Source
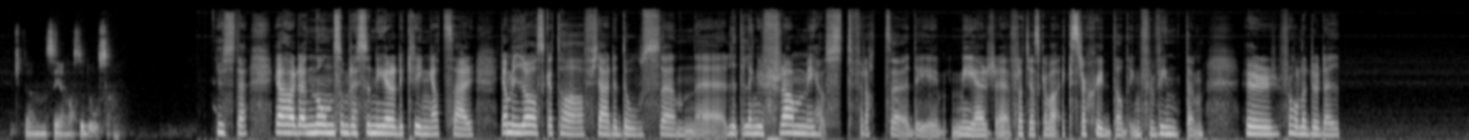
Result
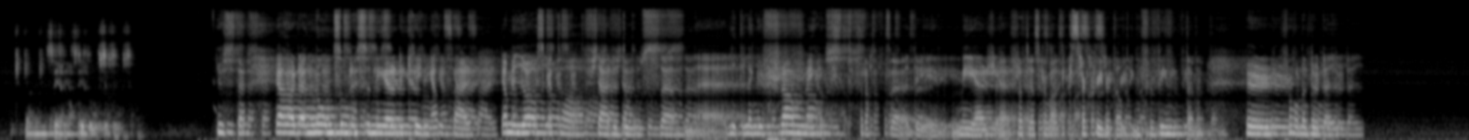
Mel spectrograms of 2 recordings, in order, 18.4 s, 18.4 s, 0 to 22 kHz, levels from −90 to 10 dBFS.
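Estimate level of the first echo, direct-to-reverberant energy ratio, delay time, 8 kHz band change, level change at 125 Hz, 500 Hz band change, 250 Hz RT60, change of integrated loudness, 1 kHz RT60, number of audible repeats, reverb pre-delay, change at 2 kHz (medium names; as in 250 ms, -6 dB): -10.0 dB, no reverb, 110 ms, -14.0 dB, -6.0 dB, -8.0 dB, no reverb, -7.5 dB, no reverb, 2, no reverb, -8.5 dB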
